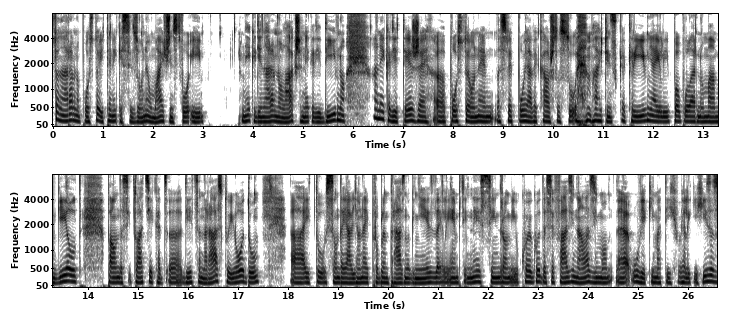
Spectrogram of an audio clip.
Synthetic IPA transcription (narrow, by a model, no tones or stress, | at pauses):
t̪onaːɾaʋno̞po̞ːst̪ojet̪e̞neke̞se̞zo̞ːne̞umaːjt͡ʃinst̪ʋuʔi | ne̞kad̪jenaːɾaːʋnolˠakʃane̞kad̪jed̪iːʋno̞ane̞kad̪jet̪e̞ʒe̞po̞ːst̪ojeo̞ne̞sʋe̞po̞jaʋe̞kʰao̞ʃt̪o̞sṵmajt͡ʃinskakɾiːʋɲailipo̞pulˠaɾnomamɡilˠt̪pao̞nd̪asit̪uaːt̪sijekad̪̰d̪je̞t̪sanaɾaːst̪uio̞d̪u | it̪uːseo̞nd̪ajaːʋʎao̞najpɾo̞ble̞mpɾaːznoɡɲeːzd̪aḭlḭempt̪inessind̪ɾo̞mḭṵkʰo̞jo̞jɡo̞d̪̚d̪ase̞faːzinalˠazimo̞ʔuʋjekimat̪iːxʋe̞likixizaz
